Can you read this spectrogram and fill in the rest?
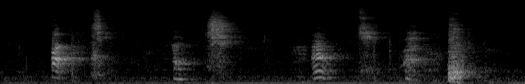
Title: Sneeze ATTACK!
